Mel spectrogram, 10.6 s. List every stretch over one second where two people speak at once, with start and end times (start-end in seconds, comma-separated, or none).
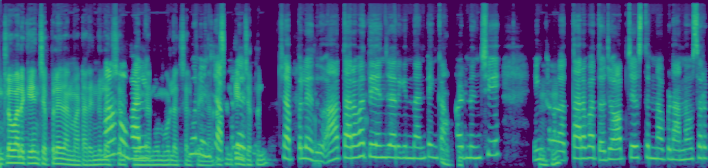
1.6-3.8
